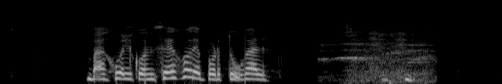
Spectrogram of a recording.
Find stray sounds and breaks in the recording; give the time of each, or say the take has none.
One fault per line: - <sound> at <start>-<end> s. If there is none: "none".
- laugh at 3.2-4.4 s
